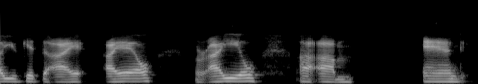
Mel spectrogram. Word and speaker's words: Aiel: Some call them Ale, but it's Aiel is how you say their name, yeah, and they're my favorite.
